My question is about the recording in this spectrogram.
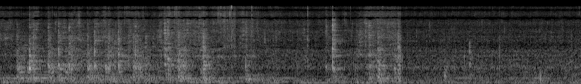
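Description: Chopped onions and brown sugar sizzling in butter in a stainless steel pot as they sweat and caramelise, with a spoon stirring and scraping against the pot. The stirring stops about four seconds in, leaving a quieter steady sizzle.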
